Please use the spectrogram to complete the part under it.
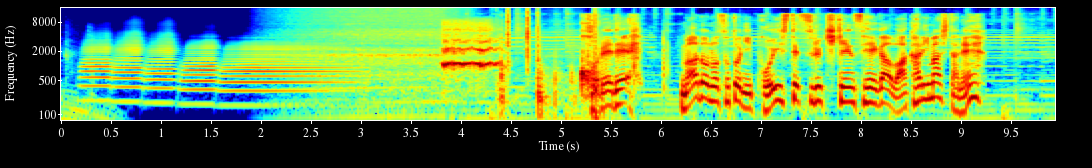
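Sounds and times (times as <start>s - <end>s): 
car engine revving through rising gears: 2.0s - 5.0s
car tires screeching in a skid: 2.2s - 5.2s
speech: 4.4s - 4.6s, 5.4s - 9.3s.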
